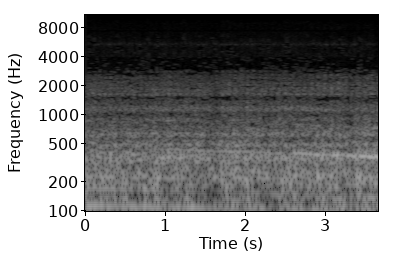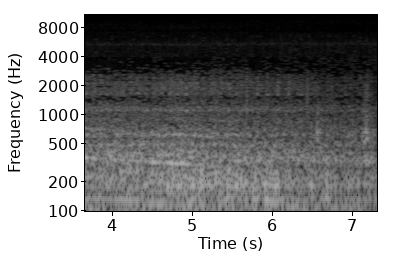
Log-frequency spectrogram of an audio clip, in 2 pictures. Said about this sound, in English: Then stop the car under those trees. We don't want our tail to spot us phoning.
